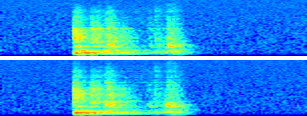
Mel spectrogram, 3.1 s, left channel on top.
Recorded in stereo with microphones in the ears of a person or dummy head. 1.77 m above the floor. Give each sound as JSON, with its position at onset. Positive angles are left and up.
{"t": 0.7, "sound": "a running tap", "side_deg": -40, "distance_m": 1.6}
